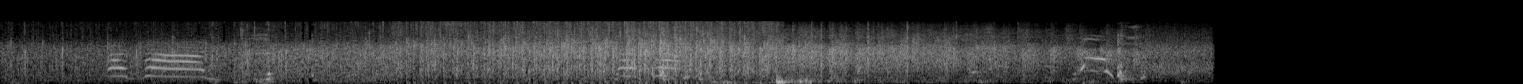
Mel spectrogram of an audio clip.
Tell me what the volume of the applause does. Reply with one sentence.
The volume of the applause goes up, then down.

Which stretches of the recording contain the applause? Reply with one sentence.
You can hear the applause from 0.0 to 12.2 s.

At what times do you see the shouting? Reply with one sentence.
The shouting can be heard from 1.1 to 2.2 s, from 6.2 to 6.9 s and from 10.8 to 11.2 s.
